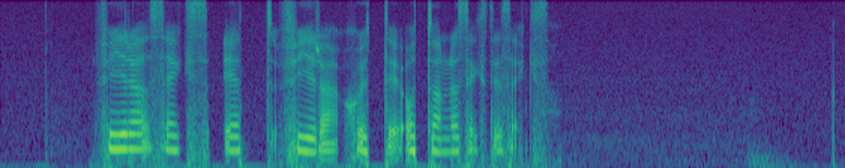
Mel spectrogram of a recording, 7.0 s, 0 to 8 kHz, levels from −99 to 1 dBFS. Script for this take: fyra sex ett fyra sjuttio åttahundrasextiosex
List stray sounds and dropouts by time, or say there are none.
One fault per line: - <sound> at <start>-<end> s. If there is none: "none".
none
